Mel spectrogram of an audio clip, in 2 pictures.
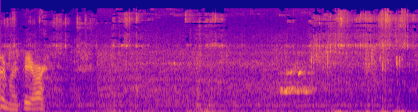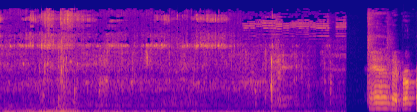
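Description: Bicycle tyres rumble and crunch over a rough trail.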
